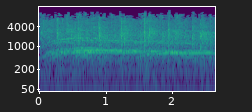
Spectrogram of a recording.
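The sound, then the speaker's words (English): An audience applauds steadily, a dense wash of many hands clapping with a sustained high tone running through it, loud and even throughout with no talking. “Come on, give her another round of applause.”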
